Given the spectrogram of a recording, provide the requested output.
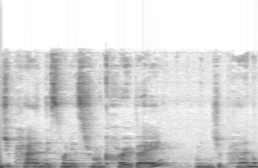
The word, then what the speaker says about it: Kobe: got this in Japan this one is from Kobe in Japan or Corbett I say it properly which was the closest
